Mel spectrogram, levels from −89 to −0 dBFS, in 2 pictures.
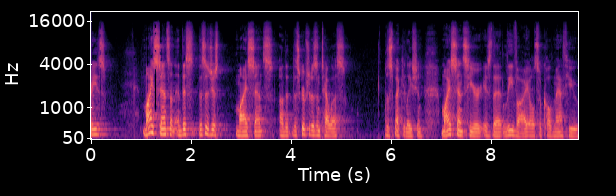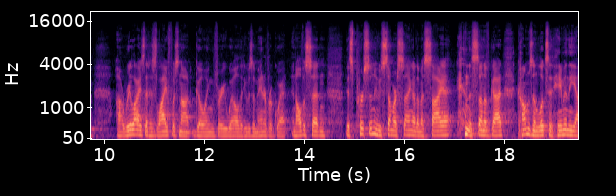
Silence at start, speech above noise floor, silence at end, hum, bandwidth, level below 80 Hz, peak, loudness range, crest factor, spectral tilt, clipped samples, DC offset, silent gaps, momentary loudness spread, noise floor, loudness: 0 s; 36 dB; 0 s; none; 16 kHz; -60 dBFS; -2 dBFS; 4 LU; 22 dB; -5 dB/octave; under 0.1%; under 0.1%; none; 10 LU; -59 dBFS; -24 LUFS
